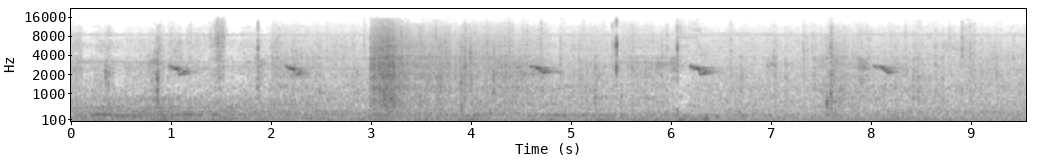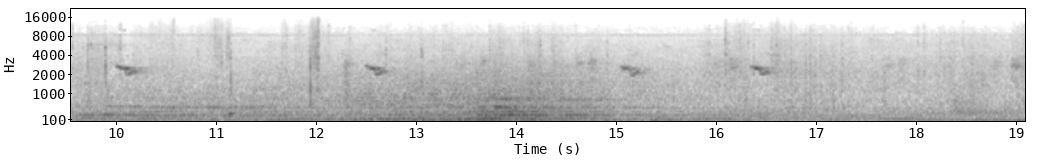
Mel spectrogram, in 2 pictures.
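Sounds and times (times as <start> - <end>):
bird chirping: 0.0 - 2.6, 5.8 - 9.0, 9.6 - 11.0, 14.4 - 16.8.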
